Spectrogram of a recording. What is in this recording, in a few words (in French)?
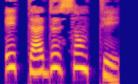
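"etat de sante", French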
